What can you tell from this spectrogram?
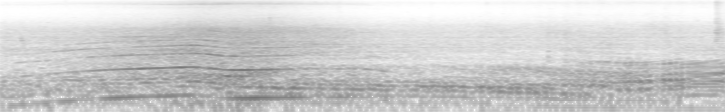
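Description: Engine of a passing motor vehicle, its note rising in pitch as it accelerates and swells to its loudest about two seconds in, then easing down and fading away; another engine note starts rising near the end.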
